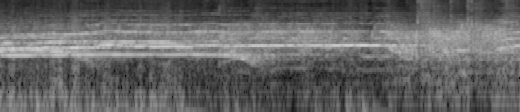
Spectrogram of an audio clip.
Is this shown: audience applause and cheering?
yes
